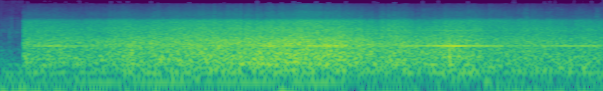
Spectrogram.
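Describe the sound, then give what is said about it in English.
A radio signal recorded from the planet Jupiter, the first signal ever recorded from a planet: a thin, steady high whistle held through a dense wash of radio static that starts abruptly and stays loud for a few seconds, with no voices. “The high note is the signal from Jupiter.”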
